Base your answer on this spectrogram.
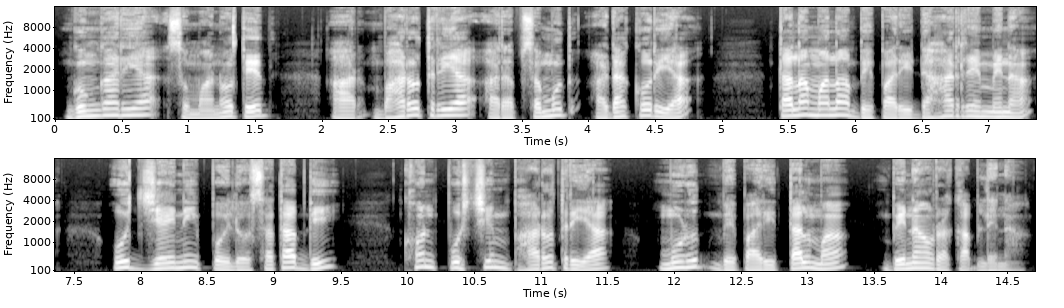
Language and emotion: Santali, neutral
